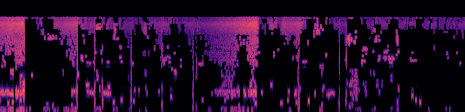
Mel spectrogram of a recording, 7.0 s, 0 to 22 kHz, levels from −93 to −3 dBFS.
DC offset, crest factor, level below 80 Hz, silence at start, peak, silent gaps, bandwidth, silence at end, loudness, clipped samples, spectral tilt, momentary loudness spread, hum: under 0.1%; 24 dB; -60 dBFS; 0 s; -12 dBFS; none; 12 kHz; 0 s; -33 LUFS; under 0.1%; 0.5 dB/octave; 19 LU; none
